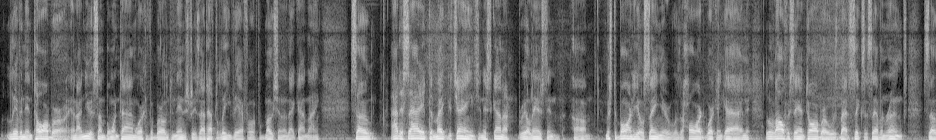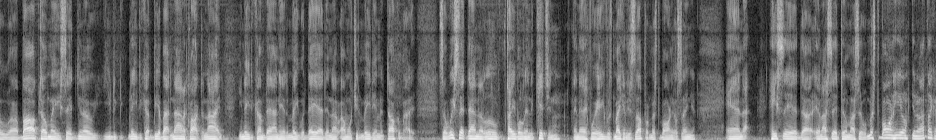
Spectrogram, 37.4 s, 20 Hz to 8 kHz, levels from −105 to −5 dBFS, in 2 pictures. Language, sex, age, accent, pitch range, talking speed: English, male, 60-79, American, 95-120 Hz, 230 wpm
